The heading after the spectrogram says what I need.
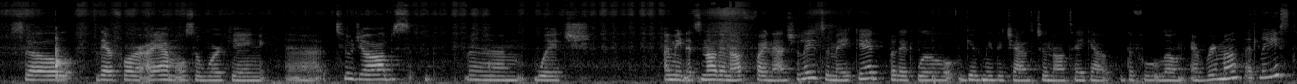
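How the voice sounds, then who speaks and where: In a Dutch accent, a woman speaks at a medium pitch and a fairly slow pace, with ordinary pitch variation. Noticeable background noise and audible room echo fill the recording. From Sweden. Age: 20s. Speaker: vlogger and teaching student. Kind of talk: casual vlog chat. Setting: home kitchen while baking. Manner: hesitant with many fillers.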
